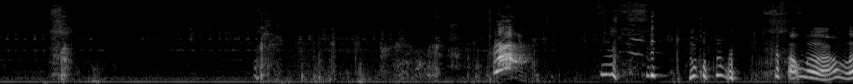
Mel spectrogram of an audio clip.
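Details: A pug, called a big fat boy, gives short barks, then wavering, yelping cries after barking with all his might, owner wondering if he hurt himself, while a man talks over them.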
